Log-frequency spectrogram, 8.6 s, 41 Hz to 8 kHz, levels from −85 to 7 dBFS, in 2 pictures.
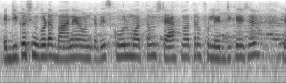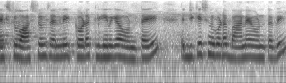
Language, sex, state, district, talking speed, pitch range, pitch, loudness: Telugu, female, Andhra Pradesh, Manyam, 155 wpm, 210-235 Hz, 220 Hz, -17 LUFS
